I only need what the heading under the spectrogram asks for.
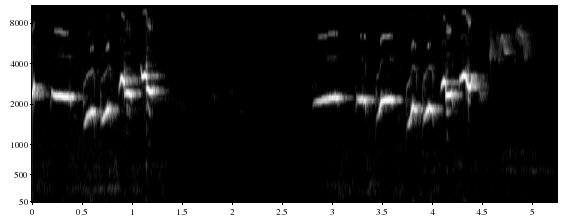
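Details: White-rumped shama morning song to provoke other shamas to respond: two similar rich phrases about three seconds apart, each a level whistle running into quick rising slurred notes and high chirps.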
